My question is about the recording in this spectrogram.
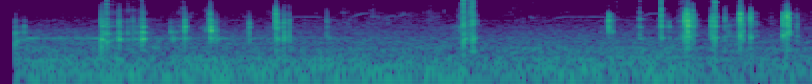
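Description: Irregular small, sharp clicks as a knife and fingers work through the flesh and shell of an opened large pearl mussel, with a quick run of clicks close together near the end.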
